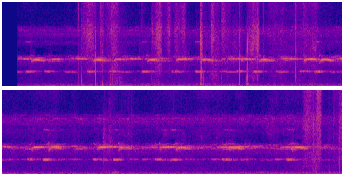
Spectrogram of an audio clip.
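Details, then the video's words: Crickets and tree frogs on a summer night in Montego Bay, Jamaica, in June: steady high pulsed trilling in two bands runs throughout, with scattered clicks and a low rumble of waves beneath. "crickets and tree frogs on a summer night in Mobay Jamaica"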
